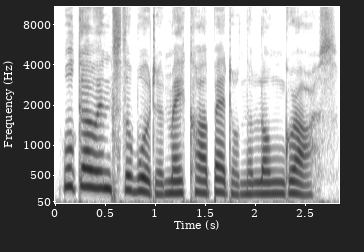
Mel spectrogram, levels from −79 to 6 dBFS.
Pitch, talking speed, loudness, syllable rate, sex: 215 Hz, 275 wpm, -17 LUFS, 5.2 syllables/s, female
